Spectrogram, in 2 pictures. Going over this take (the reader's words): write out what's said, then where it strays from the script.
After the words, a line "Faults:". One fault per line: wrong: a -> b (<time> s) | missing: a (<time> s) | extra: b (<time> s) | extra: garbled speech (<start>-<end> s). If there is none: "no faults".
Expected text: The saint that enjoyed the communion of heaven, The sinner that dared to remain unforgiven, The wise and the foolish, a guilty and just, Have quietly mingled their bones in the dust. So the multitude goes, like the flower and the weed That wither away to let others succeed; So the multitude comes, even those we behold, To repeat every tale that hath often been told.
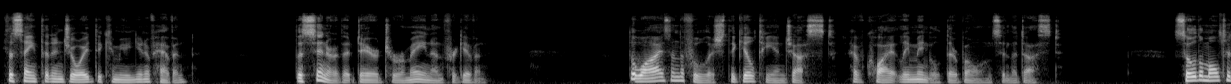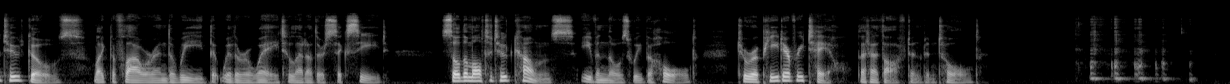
The saint that enjoyed the communion of heaven, The sinner that dared to remain unforgiven, The wise and the foolish, the guilty and just, Have quietly mingled their bones in the dust. So the multitude goes, like the flower and the weed That wither away to let others succeed; So the multitude comes, even those we behold, To repeat every tale that hath often been told.
Faults:
wrong: a -> the (7.2 s)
